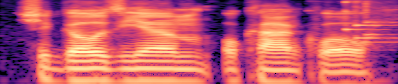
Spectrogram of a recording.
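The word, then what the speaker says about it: Chigoziem Okonkwo: i can't possibly take him i'm gonna take shigozium okonkwo that was impressive pronunciation there i've said it so many times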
